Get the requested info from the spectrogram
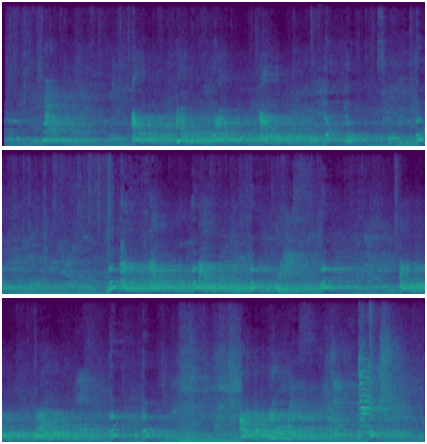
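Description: A dog barking repeatedly in short barks and yips, over people talking.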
